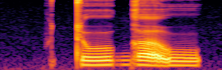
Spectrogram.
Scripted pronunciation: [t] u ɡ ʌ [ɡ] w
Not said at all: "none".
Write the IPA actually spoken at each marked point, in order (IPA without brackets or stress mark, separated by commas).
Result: t, none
